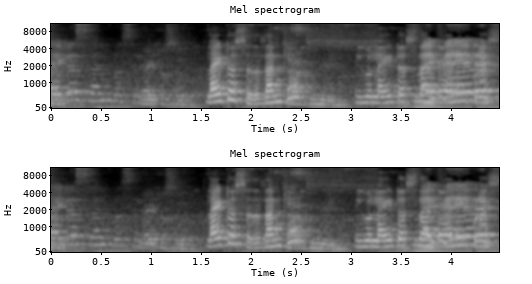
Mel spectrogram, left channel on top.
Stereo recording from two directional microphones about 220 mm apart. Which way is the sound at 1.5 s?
20° left (ahead or behind).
